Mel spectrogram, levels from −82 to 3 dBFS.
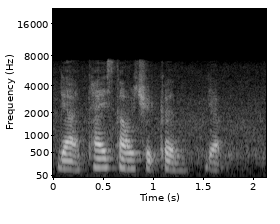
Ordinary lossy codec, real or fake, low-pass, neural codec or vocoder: none; fake; 7.2 kHz; vocoder, 44.1 kHz, 128 mel bands, Pupu-Vocoder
